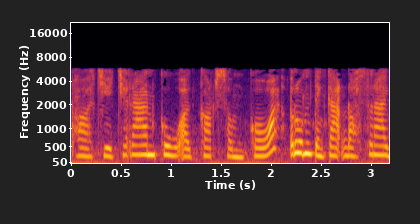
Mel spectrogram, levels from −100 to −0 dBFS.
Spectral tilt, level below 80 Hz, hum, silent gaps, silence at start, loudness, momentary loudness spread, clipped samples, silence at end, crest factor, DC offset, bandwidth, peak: -7 dB/octave; -44 dBFS; none; none; 0 s; -16 LUFS; 8 LU; under 0.1%; 0 s; 14 dB; under 0.1%; 6 kHz; -2 dBFS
